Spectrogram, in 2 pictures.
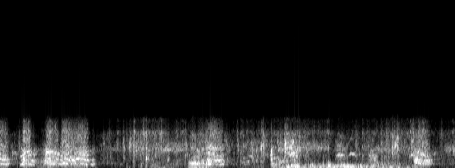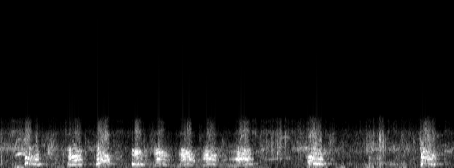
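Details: Dog confronting a wild boar for the first time: dense, agitated barking and yelping, with a lower rumbling stretch early on, then evenly spaced sharp barks.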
